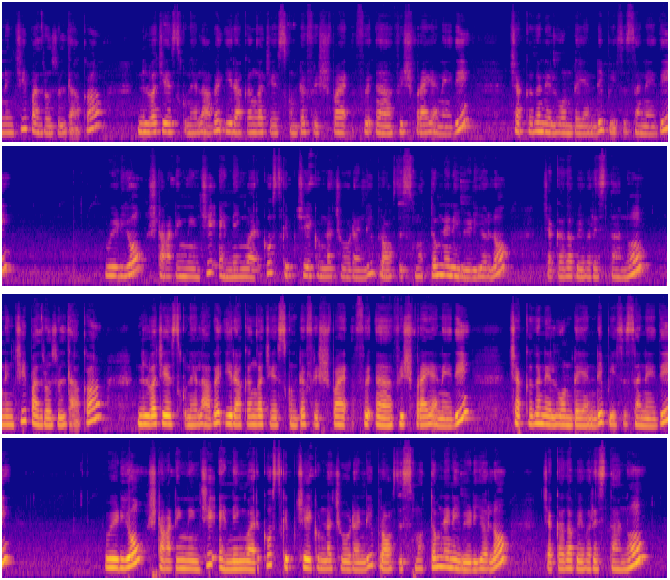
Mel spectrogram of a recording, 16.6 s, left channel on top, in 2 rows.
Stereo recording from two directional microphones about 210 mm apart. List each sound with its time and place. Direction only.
0.0 s a woman's voice: 45° right (ahead or behind)
9.6 s a woman's voice: 40° right (ahead or behind)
